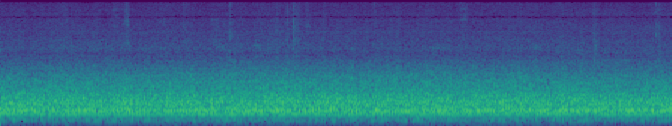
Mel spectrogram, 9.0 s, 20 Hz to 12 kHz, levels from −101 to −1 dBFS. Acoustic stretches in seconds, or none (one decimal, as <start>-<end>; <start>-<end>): 0.0-9.0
